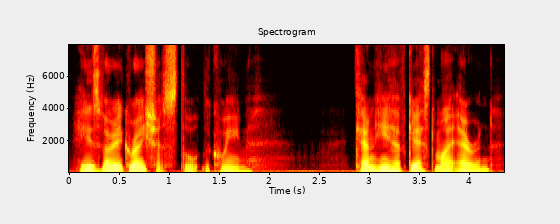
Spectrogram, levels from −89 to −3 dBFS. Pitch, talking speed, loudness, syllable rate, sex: 125 Hz, 180 wpm, -19 LUFS, 5.4 syllables/s, male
